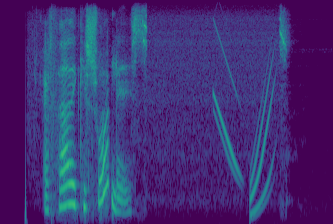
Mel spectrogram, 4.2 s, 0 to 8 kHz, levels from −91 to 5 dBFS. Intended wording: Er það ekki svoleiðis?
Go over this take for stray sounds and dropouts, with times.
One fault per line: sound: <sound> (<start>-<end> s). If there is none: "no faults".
sound: chirp (2.7-3.5 s)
